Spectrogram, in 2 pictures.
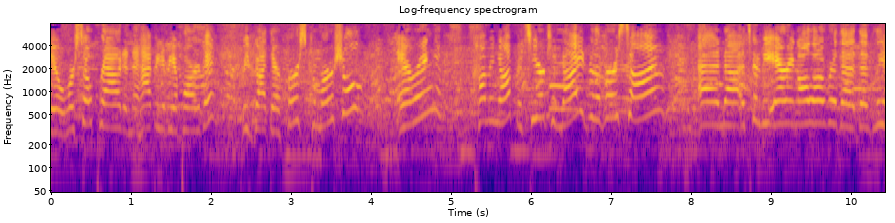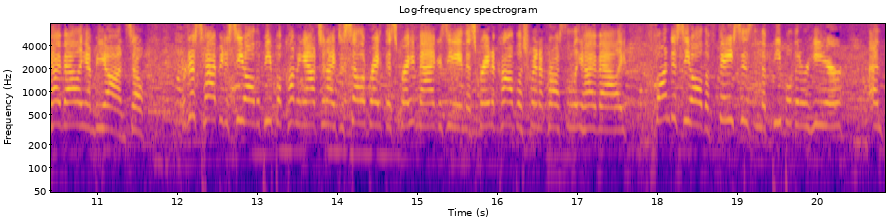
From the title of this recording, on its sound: LIVE from the Launch Party of Issue No 5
